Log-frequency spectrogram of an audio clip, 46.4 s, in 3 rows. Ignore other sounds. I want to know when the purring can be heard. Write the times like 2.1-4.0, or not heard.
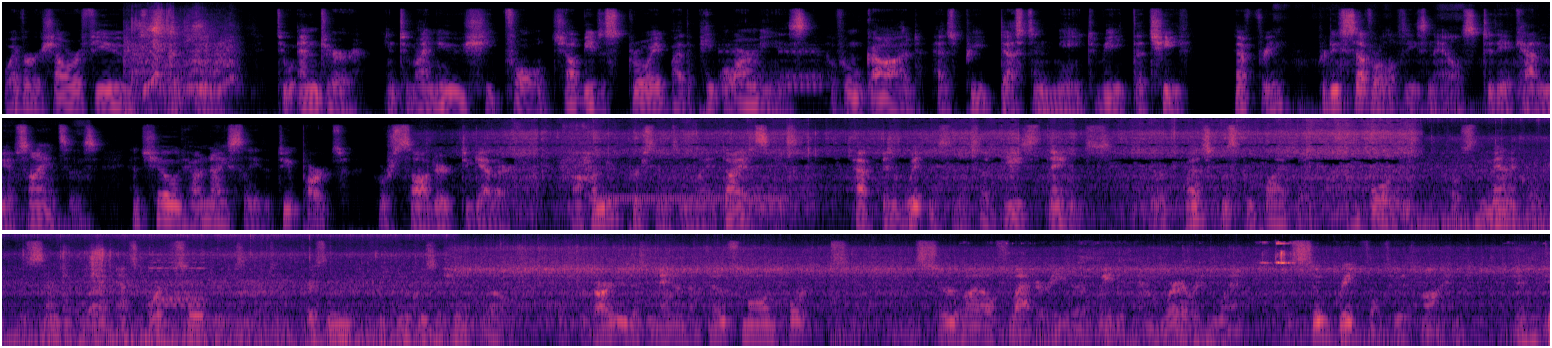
12.7-16.4, 39.2-46.3.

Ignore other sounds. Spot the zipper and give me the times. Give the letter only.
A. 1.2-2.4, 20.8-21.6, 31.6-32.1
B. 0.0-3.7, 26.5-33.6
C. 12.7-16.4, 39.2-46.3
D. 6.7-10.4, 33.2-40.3
A.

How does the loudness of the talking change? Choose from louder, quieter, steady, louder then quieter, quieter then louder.
steady.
